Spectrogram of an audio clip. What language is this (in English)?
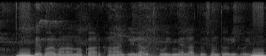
Bangla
